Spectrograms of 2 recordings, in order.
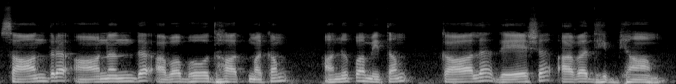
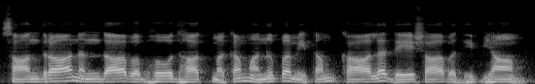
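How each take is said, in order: First: The words are said apart with breaks between them. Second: The words run together with merged vowels. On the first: "இது பிரித்து சொல்லியிருக்கேன்" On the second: "இதை சேர்த்து சொல்கிற போது"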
